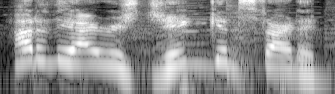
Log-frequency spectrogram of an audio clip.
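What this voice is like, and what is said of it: Thick put-on Irish accent. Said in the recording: “Irish accent ... Now you're going thicker just to show me up.”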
